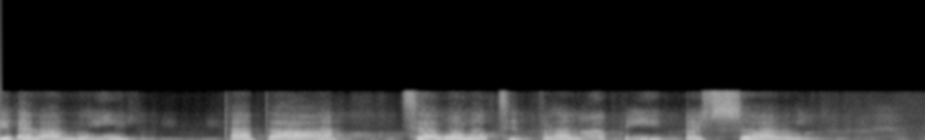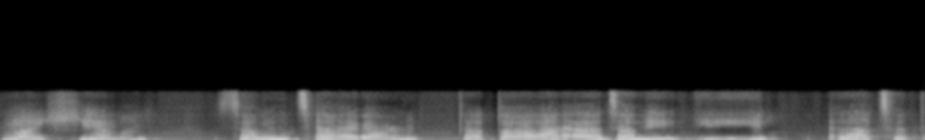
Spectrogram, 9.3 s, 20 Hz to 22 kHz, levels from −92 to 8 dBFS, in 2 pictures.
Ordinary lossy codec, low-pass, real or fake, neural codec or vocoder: none; none; fake; codec, 16 kHz, 0.5 kbps, FreqCodec, smaller model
